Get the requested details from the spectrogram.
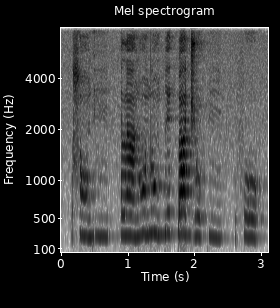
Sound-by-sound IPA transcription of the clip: sɔ̃˨ɡi˨ | lã˨ɡɔ̃˨˦dɔ̃˦˨ ɡ͡be˧ɡ͡ba˧d͡ʒo˨ki˨ | fo˨

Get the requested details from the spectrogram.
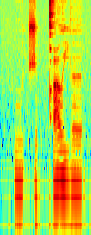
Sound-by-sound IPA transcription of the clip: ut͡ʃəpqʼojə

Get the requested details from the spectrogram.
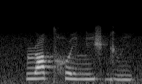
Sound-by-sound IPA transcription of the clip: ɭotˤχʷi liʃɡʲui̯

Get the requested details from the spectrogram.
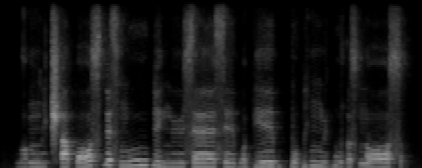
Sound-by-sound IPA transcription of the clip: ɡɔŋ͡mit͡ʃʼapɔːs ɠɛsŋuːɠej ŋyːsɛːs eːbɔpʲeːb k͡poɓiŋ͡my ɠuɗɔs nɔːs

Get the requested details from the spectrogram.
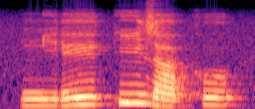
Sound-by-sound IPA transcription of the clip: ɲi˨ɾeː˦ kĩ˦za˨pʰʊ˦

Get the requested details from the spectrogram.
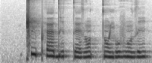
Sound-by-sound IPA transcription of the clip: ǁi˦ pʰɛ˨ di˨tːe˨zõ˦ tːõ˦˨ju˦ vũ˨zi˦

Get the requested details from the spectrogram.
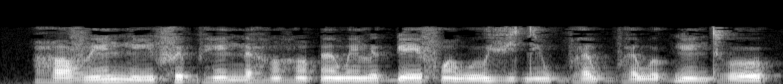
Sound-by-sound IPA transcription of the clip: ɦɑvẽ nĩ febʱẽ nɐɦɔ̃ɦɔ̃ʔɐ̃ wẽlɯɠe fɔ̃wu vʲɤdĩwbʱɐw bʱɐwoɠẽ dʱo

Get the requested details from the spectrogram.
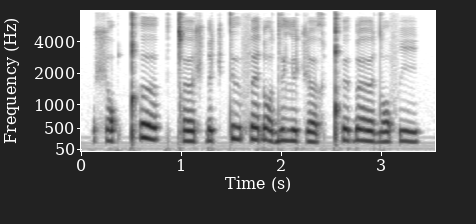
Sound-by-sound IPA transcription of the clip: ʃɔ˨˦ʔ ǃʰə˥˧ | ǀœː˨ʃɗə˨˦t͡ʃtɨ˥˧ fɛ˥ɗɔ˥˩dɨ˥˧ lʲɔ˥˩t͡ʃœː˥˩xǃʰø˥ɠœː˥˧ dɔ˥˧fi˥˧

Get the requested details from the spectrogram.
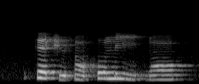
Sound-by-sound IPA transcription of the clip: kɛ˦ t͡ʃɨ˨sɔ̃˦˨ ho˦niː˦˨ ɡ͡bɔ̃˧

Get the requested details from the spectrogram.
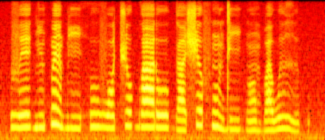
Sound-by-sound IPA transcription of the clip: veː˧ɡĩ˧ pɛ̃˦˨ɓiː˨ hu˧ vɔ˧t͡ʃo˦ɡʷaː˦ ɾoː˧ɡa˨ ʃə˦ fũ˦˨diː˨ɡɔ̃˨ ba˧wɨ˦ ɣɨ˨p

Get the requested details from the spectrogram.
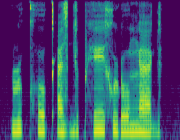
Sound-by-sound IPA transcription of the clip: ɭukʰokʼæz ɡepʰexu ɽo ŋæɡ

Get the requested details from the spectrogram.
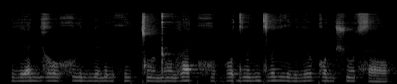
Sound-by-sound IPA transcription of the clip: lʲæ˨nʲɣo˨xʷi˨ nʲə˨ɳi˨θi˨ǀũ˨ ɖõ˨væ˦kxʷə˨ bo˦dʲõ˦nʲdʲo˦lʲði˨ lʲo˦ɡo˨nʲʃũ˨ sæ˨

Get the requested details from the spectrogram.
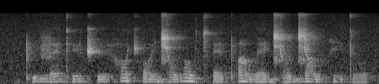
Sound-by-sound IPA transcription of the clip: pʼi˩˧vɛ˩˧tʼy˩˧t͡ʃʼʉ˩˧ hɔ˥˩t͡ʃʼɔ˩˧y̯d͡ʑɔ˩˧ wɔ˥˩wt͡sʼɛ˩˧pʼɑ˥˩wɛ˩˧ d͡ʑɔ˩˧ d͡ʑɑ˥˩w hi˥˩to˩˧

